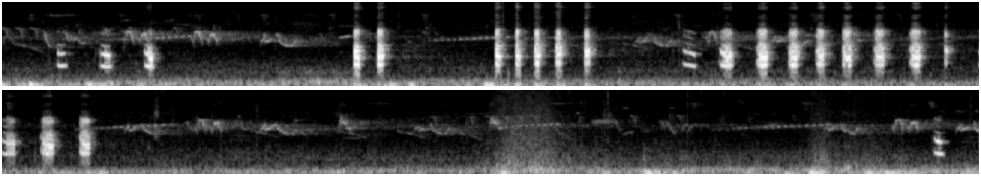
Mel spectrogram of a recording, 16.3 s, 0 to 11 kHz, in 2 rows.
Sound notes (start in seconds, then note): 10.9 birds chirping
